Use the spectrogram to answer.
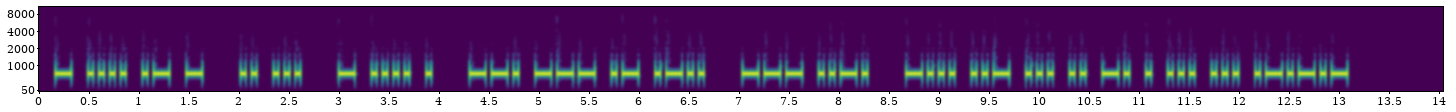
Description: Morse code, heard as a keyed tone, about 21 wpm, 700 Hz. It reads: THAT IS THE GOAL OF BUSINESS.
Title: Sentences from Top 1000 Words - Review Part 5 - 22wpm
